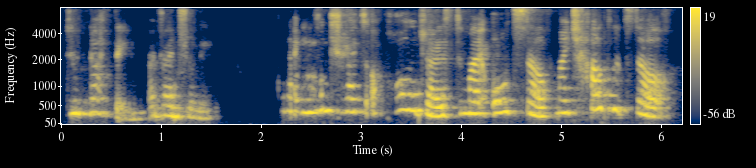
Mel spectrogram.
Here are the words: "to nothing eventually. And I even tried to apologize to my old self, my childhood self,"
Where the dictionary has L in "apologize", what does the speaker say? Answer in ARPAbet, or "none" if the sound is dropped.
L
